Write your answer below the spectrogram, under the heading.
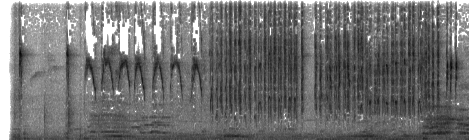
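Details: Common iora, a young untrained bird, singing in a recording used as a lure to make other ioras sing; a row of high, arched chirps, then a fast run of sharp, buzzy pulsed notes that continues to the end.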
